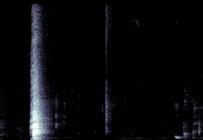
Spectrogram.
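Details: Dog with kennel cough: one harsh, honking cough burst in a quiet room.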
